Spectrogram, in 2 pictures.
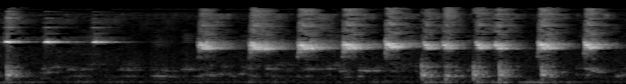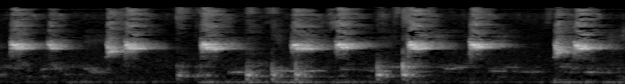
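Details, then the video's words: Javan bush lark in hovering song: after a brief thin whistle, a steady run of short rising chirps repeated about twice a second, with faint clicks and a low rumble in the background. "branjangan jawa big bakat hovering"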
